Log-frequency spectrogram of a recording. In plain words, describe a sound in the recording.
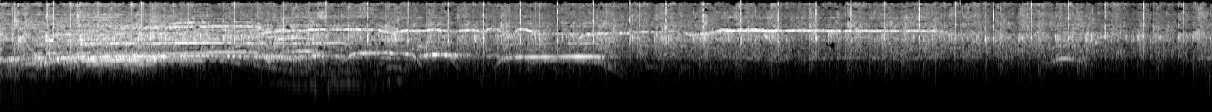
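A small acoustic band plays a lively folk tune.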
